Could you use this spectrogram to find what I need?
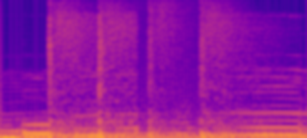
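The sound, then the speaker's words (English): A cow's moo, low and droning, cuts through a loud, distorted music loop with harsh percussive hits, a track being made as wrestling entrance music; the moo sounds briefly at full volume before the beat carries on. “It just punctuates itself with the moo.”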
